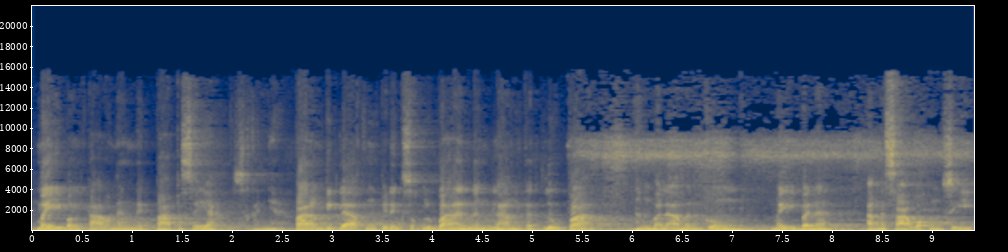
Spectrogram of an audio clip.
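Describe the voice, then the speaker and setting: An actor playing a heartbroken husband, narrating his betrayal in a sorrowful, measured radio drama style. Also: on the low side, a little mellow, natural voice. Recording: echoey reverberant playback with faint music.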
